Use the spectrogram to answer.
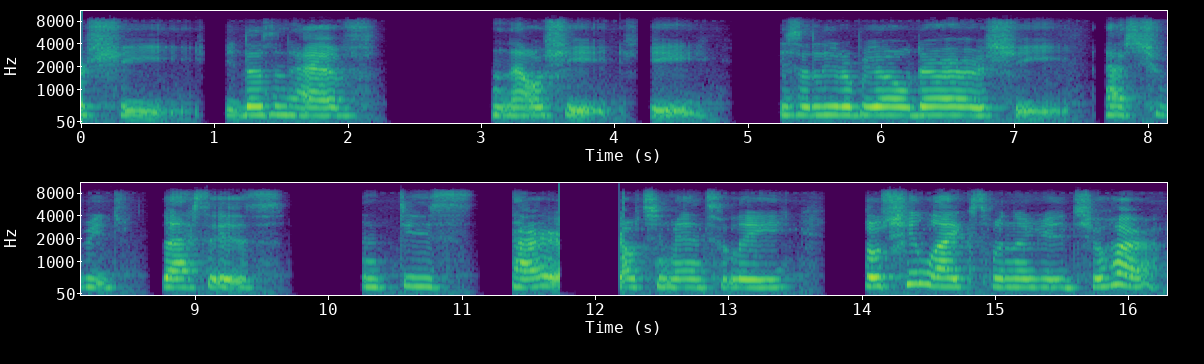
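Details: Speech impediment with mild slurred speech in an adult woman.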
